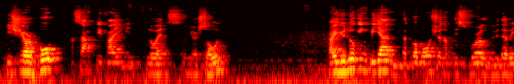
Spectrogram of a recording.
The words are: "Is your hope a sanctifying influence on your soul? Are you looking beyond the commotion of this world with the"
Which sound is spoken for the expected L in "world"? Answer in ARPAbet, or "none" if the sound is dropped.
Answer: L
